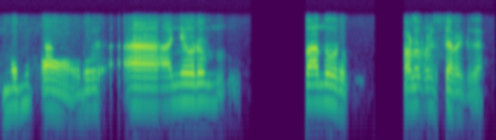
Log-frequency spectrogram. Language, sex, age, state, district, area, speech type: Malayalam, male, 60+, Kerala, Thiruvananthapuram, urban, conversation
